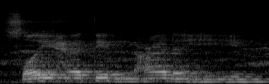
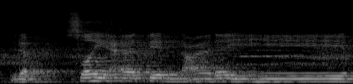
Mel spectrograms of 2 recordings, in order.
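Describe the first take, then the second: First: The final vowel of alaihim is kept short. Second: The final vowel of alaihim is drawn out. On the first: The speaker calls it right. "Alaihim tidak dipanjangkan" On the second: The speaker calls it wrong.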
